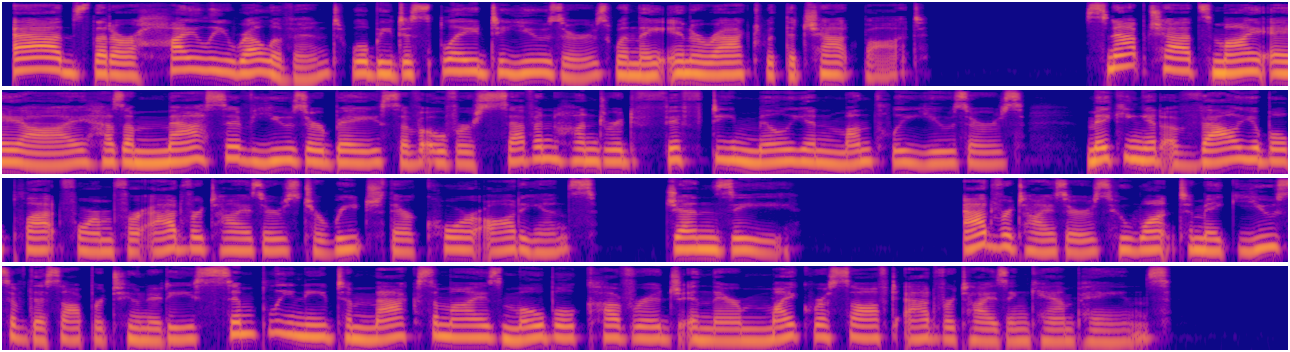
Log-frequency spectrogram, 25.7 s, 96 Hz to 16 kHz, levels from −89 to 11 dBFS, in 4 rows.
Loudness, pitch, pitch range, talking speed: -23 LUFS, 210 Hz, 195-225 Hz, 150 wpm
